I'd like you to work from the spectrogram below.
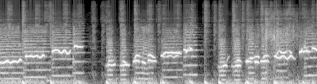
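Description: A man whistles a lively, bouncy melody along to a song in quick, bright runs of notes, breaking into short phrases with brief pauses between them.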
